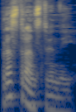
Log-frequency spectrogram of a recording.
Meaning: spatial
- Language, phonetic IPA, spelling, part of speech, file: Russian, [prɐˈstranstvʲɪn(ː)ɨj], пространственный, adjective, Ru-пространственный.ogg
